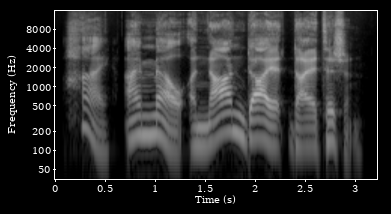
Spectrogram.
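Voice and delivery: very slow, mocking parody voice. Cutting off a video clip, then mimicking the dietitian's introduction: mocking imitation of Mel. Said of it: "I'll stop you right there, Mel".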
